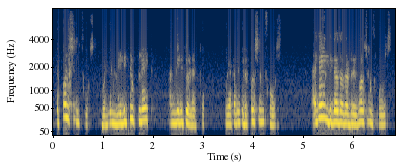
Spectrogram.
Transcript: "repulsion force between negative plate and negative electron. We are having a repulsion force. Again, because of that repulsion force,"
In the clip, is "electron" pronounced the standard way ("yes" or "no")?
yes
